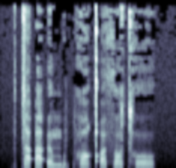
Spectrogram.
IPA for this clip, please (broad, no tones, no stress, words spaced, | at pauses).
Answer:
taʔaʔə mbəpʰɔ qʼoθɔ tʰo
